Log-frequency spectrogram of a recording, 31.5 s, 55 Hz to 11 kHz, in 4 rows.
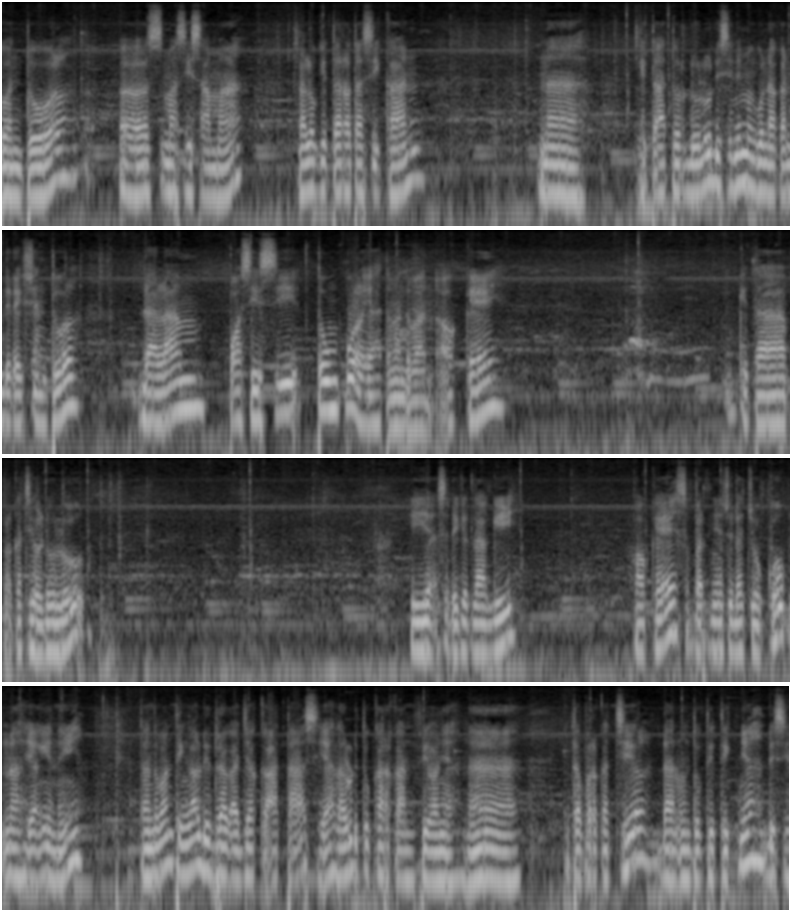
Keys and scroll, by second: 3.0 r, 5.2-7.8 typing, 8.9 v, 10.7-11.4 typing, 16.1-17.4 typing, 22.3 z, 23.4 v.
